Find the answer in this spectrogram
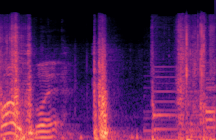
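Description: Utility knife stabbing and ripping through corrugated cardboard, with one sharp tearing burst about a second in. A short vocal sound comes just before it, and music comes in near the end.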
